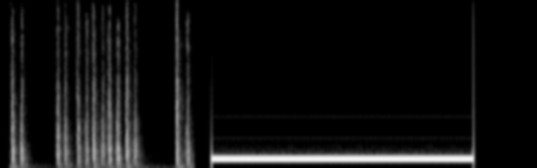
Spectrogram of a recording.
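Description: Keyboard typing clicks for about a second and a half, then a single steady high-pitched beep held for about two seconds that cuts off suddenly.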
